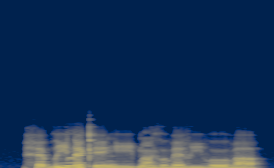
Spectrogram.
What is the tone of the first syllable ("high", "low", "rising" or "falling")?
low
